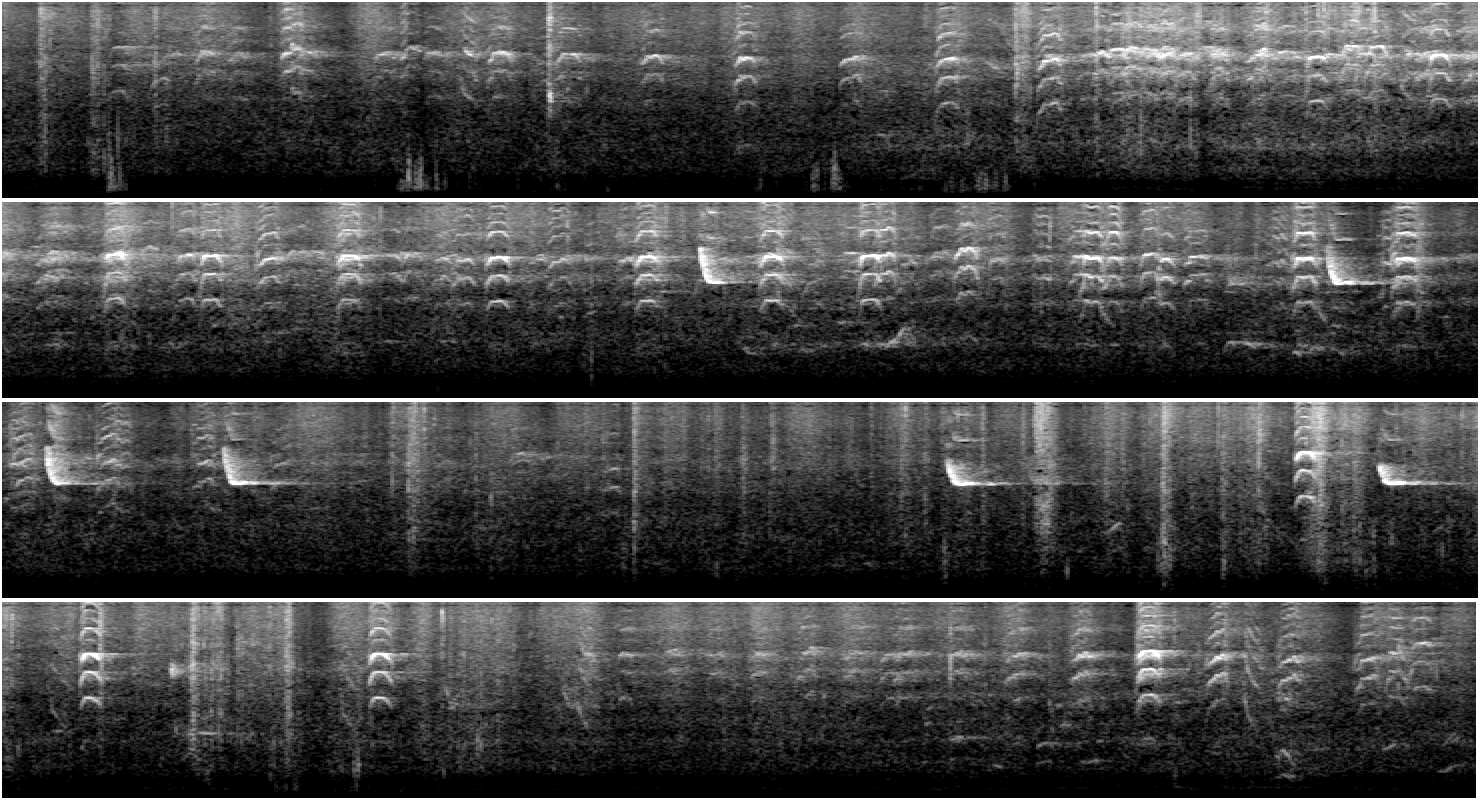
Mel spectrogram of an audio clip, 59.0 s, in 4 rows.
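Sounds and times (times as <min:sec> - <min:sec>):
birds chirping: 0:01.0 - 0:33.2, 0:41.9 - 0:59.0.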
